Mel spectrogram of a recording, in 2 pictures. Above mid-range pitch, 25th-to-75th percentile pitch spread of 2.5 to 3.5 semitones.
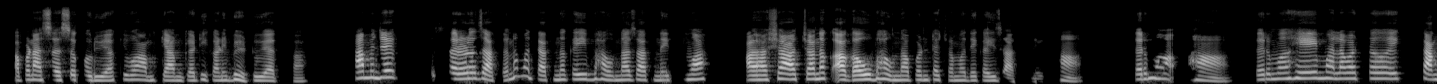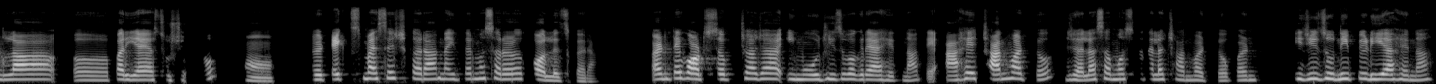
No: high, 230 Hz; average, 3.9 semitones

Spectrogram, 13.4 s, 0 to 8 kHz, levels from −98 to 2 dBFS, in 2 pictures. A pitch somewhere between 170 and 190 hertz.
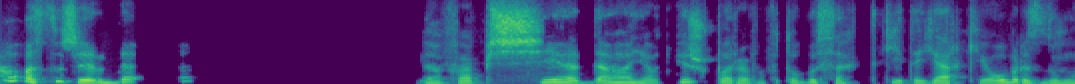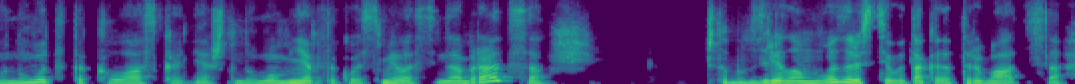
Yes: medium, 185 Hz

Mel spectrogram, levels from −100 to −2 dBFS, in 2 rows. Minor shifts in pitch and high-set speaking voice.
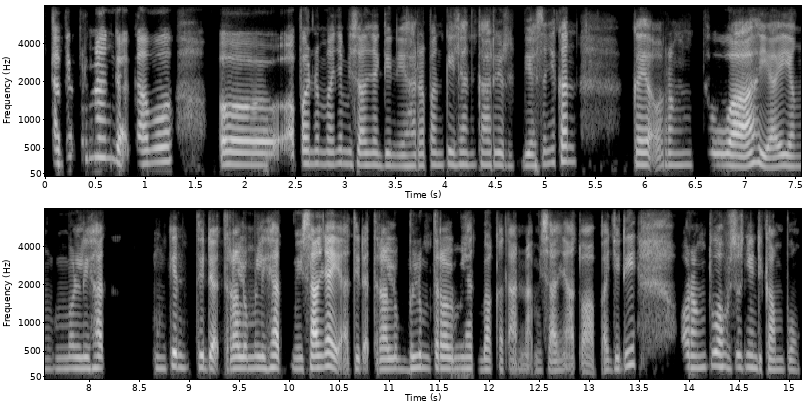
Yes: narrow, 1.7 semitones; high, 205 Hz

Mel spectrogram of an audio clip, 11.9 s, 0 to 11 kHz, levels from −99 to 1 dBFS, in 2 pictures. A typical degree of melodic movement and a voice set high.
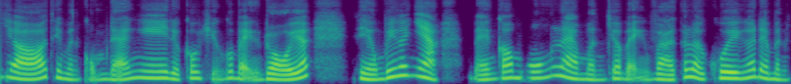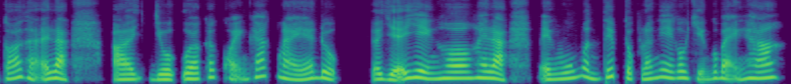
Yes: average, 3.7 semitones; high, 240 Hz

